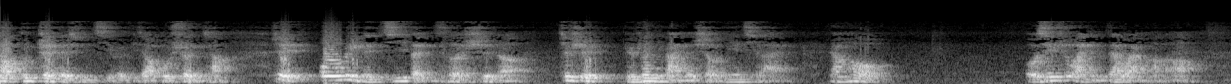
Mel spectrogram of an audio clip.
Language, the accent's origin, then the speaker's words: Chinese; Taiwan; 我发现我们台湾人有一个很基本的东西很麻烦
